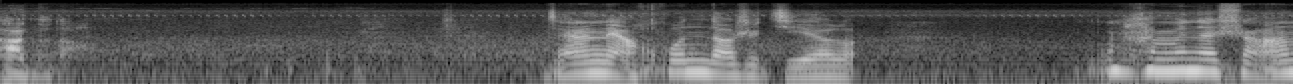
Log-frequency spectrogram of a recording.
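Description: A woman speaks softly and sadly, close by.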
